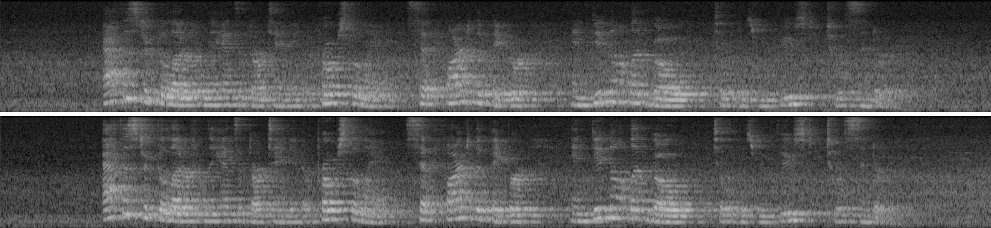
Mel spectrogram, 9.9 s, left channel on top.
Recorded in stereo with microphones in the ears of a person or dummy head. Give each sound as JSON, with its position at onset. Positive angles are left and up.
{"t": 1.0, "sound": "a woman speaking", "side_deg": -35, "distance_m": 0.6}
